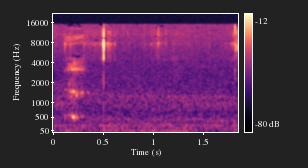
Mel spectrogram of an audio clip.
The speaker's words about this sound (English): sorry, I had a burp. That was really cringy.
